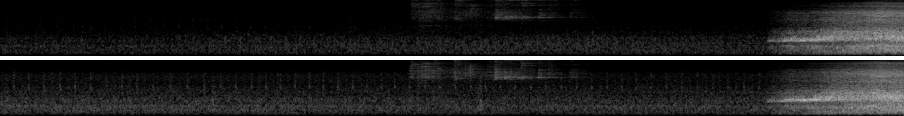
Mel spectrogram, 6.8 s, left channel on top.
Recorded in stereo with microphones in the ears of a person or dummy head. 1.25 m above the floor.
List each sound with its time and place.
3.1 s keys jangling: 50° right (ahead or behind), 1.1 m; by 4.4 s 10° right (ahead or behind), 0.9 m
5.8 s a whoosh: 70° right (ahead or behind), 0.8 m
